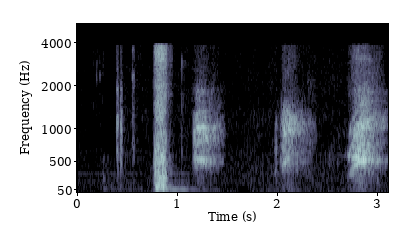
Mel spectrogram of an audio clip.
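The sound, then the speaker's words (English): A cocker spaniel barks: two short soft yips, then four loud, sharp barks spaced irregularly, the sound somewhat muffled and lacking brightness. “Yeah, he's a cocker spaniel. I don't think he would bark at a burglar, but he sure barks at a squirrel.”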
